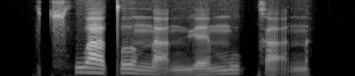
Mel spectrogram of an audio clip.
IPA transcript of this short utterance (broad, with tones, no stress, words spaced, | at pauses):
t͡sʰwä˥˧t̪ɤ˥˩n̪ä̰˨˩ n̪ɥɛ˧˥mu˥˩ ka̰˨˩˦n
